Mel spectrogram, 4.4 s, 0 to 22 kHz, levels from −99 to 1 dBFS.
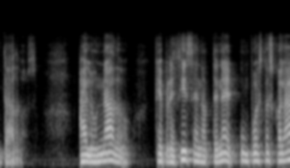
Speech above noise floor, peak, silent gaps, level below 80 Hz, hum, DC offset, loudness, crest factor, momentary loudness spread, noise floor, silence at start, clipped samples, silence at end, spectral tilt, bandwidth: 36 dB; -10 dBFS; none; -62 dBFS; none; under 0.1%; -27 LUFS; 16 dB; 11 LU; -62 dBFS; 0 s; under 0.1%; 0 s; -6.5 dB/octave; 9.2 kHz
